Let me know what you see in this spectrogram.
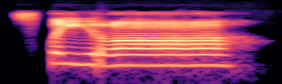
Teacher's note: صاد، را اور طا ان تینوں کو موٹا کر کے پڑھنا ہے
